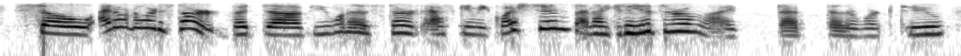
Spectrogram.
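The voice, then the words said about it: Voice affected by illness. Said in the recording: “Please excuse my voice. I'm still trying to get over my crappy illness”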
